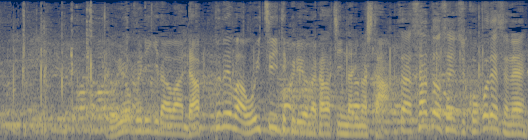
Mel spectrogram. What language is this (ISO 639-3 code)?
jpn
